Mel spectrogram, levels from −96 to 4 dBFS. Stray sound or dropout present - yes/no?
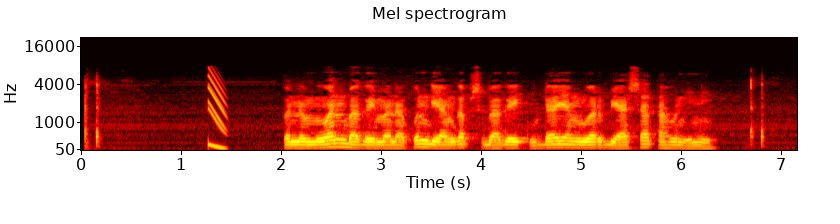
yes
